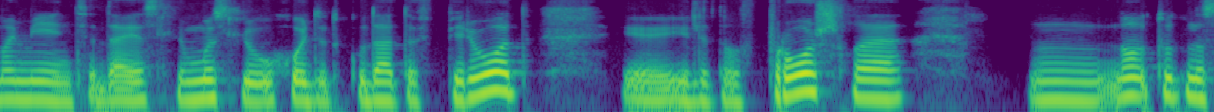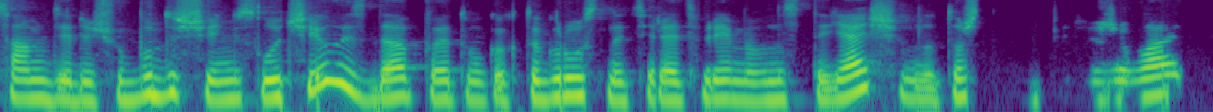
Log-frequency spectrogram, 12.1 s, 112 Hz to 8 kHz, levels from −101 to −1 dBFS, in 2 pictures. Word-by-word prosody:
моменте, 180 - -1
да. 90 +1 0
Если 90 - -3
мысли 190 0 0
уходят 170 0 -1
куда-то 175 -2 -2
вперёд, 230 +9 +4 0.5
э, - - -6 0.2
или 170 0 -2
там 165 - -5
в - - -23
прошлое. 210 -4 +3 0.6
М, 180 0 -2
но 210 +1 +2
тут 210 -2 -3
на 200 -2 +3
самом 190 0 -1
деле 180 -1 0
еще 175 +2 -5
будущее 210 0 +1
не 185 +1 0
случилось, 215 - +3
да. 195 +2 +2
Поэтому 185 -3 -3
как-то 185 +3 -2
грустно 200 -1 +2
терять 175 0 -2
время 185 -2 -1
в 175 - -3
настоящем 185 - 0
на 95 -1 -3
то, 200 - -1
чтобы 205 - -11 0.5
переживать 190 +6 -1
185 Hz, 170 wpm, -23 LUFS, 180-205 Hz, 0.6 s, вперёд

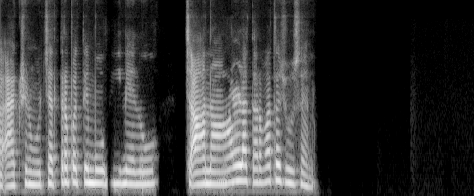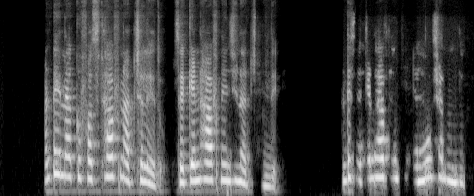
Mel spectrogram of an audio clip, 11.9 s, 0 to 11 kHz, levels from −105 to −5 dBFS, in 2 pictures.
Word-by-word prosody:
Action 205 +3 -1
movie. 195 0 -2
'Chhatrapati' 235 +2 +1
movie 220 0 -1
నేను 205 0 -1 0.6
చానాళ్ళ 215 +4 +4 0.2
తరువాత 250 +3 -2
చూసాను. 210 -6 -4 2.6
అంటే 345 +7 -1
నాకు 325 -1 -2
ఫస్ట్ 295 +1 -2
హాఫ్ 330 0 +3
నచ్చలేదు. 250 -7 -1 0.2
సెకండ్ 265 +4 +3
హాఫ్ 280 0 +3
నించి 265 0 0
నచ్చింది. 180 -6 -7 0.8
అంటే 310 +4 -1
సెకండ్ 305 +4 -4
హాఫ్ 320 0 +2
నుంచి 305 +1 -6 0.2
ఎమోషనుంది. 280 -6 0
240 Hz, 110 wpm, -20 LUFS, 215-285 Hz, 2.6 s, చానాళ్ళ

